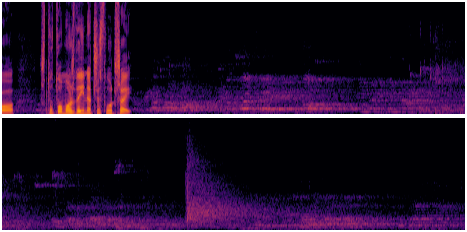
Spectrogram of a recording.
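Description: A ball thuds as a player kicks it.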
